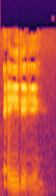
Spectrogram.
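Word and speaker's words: Eidy: So AD, there's this guy or this group, this duo, I think, musicians called AD, and they have written and composed the opening song of Delta. – AD, is that just spelled A-D? – No, it's E-I-D-Y, pronounced A-D.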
